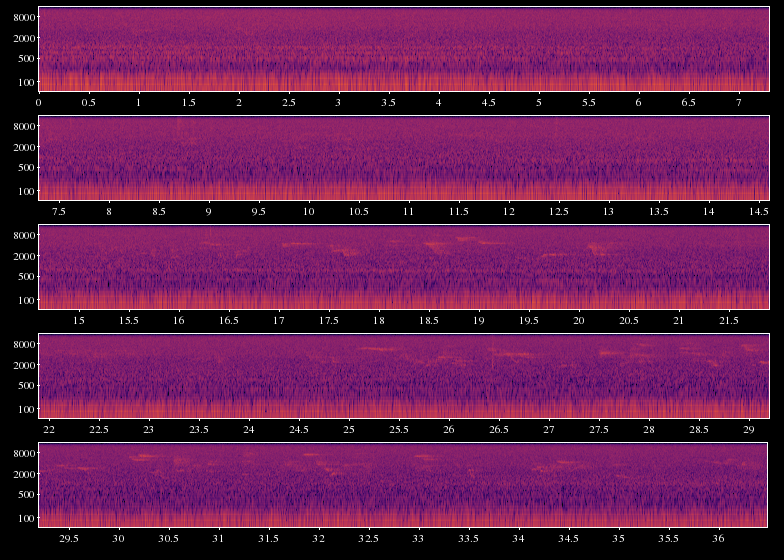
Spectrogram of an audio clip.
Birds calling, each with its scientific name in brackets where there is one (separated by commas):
Gray Catbird (Dumetella carolinensis), Red-eyed Vireo (Vireo olivaceus)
